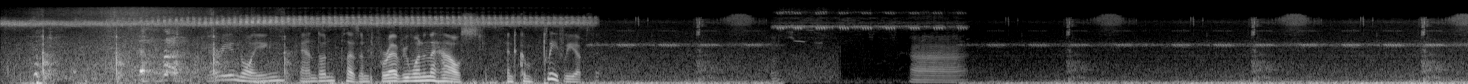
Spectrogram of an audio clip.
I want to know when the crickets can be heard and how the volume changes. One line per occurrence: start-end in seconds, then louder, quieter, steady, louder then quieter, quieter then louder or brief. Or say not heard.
0.0-14.6 quieter.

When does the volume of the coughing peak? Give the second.
2 s.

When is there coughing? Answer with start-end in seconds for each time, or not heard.
0.3-2.0.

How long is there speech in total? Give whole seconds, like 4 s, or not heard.
4 s.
